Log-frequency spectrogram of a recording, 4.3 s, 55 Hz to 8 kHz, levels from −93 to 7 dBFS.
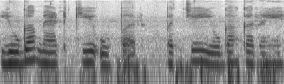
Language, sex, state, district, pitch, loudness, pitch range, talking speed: Hindi, female, Rajasthan, Bikaner, 180 Hz, -20 LUFS, 170-190 Hz, 110 wpm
